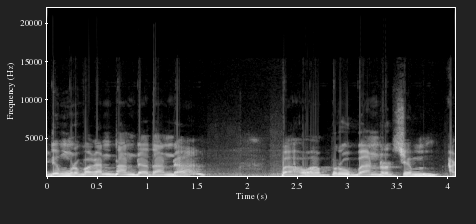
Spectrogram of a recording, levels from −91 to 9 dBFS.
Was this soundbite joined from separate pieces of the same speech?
no; 0 cuts

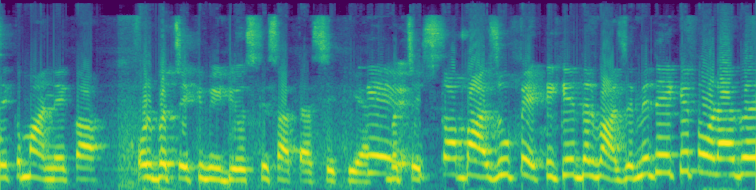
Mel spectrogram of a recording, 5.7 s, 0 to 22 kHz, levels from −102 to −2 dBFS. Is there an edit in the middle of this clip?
yes; 1 cut; at 2.8 s

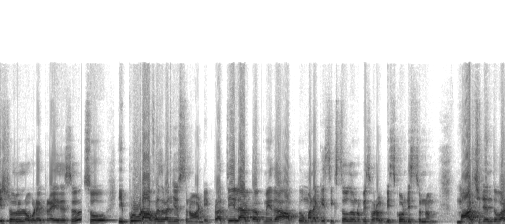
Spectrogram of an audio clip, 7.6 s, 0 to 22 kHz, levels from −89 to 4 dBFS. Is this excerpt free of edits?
no; 1 cut; at 1.3 s

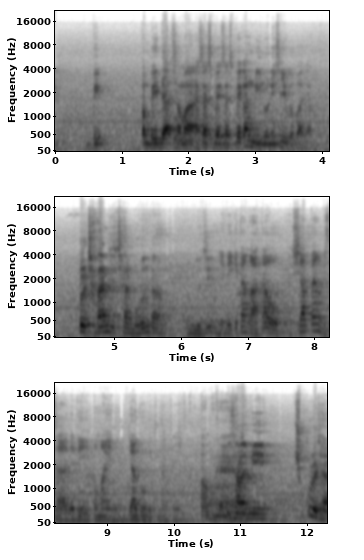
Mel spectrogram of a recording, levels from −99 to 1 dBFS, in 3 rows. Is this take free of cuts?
no; 1 cut; at 4.5 s

